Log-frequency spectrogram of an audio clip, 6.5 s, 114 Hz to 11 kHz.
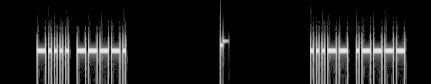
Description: Morse code, heard as a keyed tone, about 28 wpm, 700 Hz. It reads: 69 31
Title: Numbers - 2-Digit 28wpm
